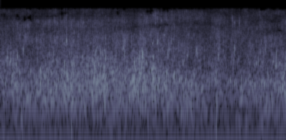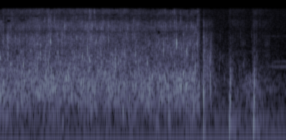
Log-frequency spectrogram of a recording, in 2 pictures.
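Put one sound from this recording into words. Water splashes and swirls steadily.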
